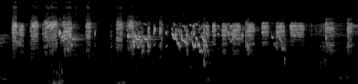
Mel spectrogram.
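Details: Happy pet budgerigars keep up a fast, busy twittering of high, clicky and buzzy chirps, pausing once briefly before the chatter resumes.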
